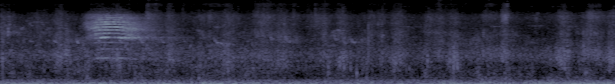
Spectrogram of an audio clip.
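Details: A baby white-tailed deer cries in distress from woods behind a backyard; first mistaken for a weird bird, it gives a single short, high, nasal bleat over a steady low rumble and footsteps as someone approaches.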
